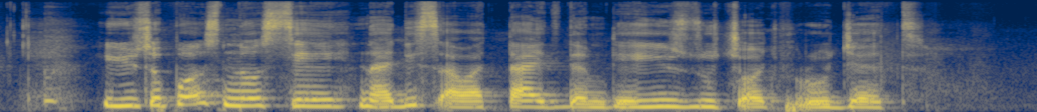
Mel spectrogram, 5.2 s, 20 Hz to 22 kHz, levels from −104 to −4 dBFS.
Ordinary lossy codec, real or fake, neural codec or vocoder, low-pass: none; fake; vocoder, 48 kHz, 128 mel bands, Vocos; none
